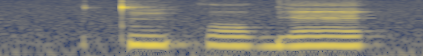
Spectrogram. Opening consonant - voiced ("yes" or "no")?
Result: no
